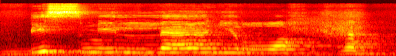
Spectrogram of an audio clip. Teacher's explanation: this lam, it's basically shamsiyah, solar, right? So you're not gonna say it. You jump from the alif to the ra.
